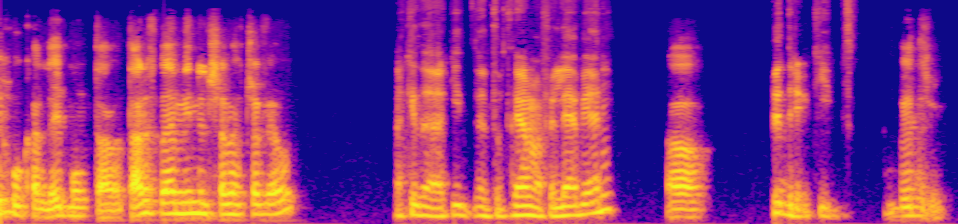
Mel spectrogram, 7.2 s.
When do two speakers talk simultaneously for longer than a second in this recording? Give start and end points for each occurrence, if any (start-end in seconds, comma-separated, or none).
none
